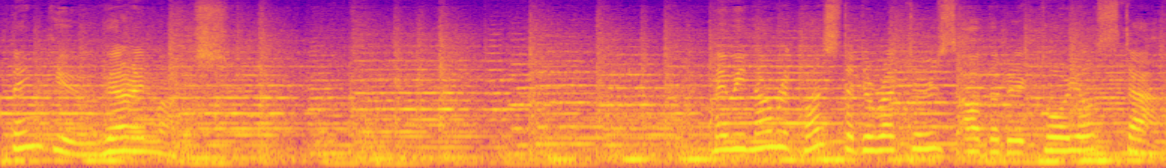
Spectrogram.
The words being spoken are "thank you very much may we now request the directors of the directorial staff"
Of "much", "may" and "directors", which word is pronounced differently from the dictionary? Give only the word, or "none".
none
